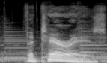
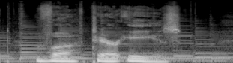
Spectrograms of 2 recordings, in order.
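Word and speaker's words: Vetere's: If you grew up in Ontario in the 80s and early 90s, you knew the name Veres, not Vteries. Say it right.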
